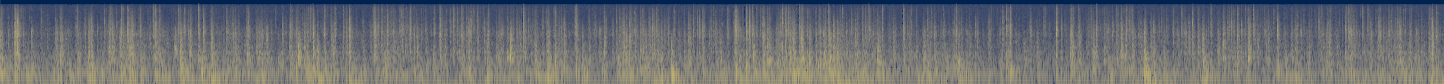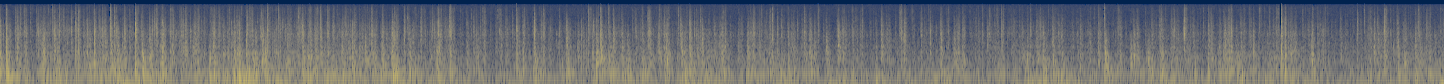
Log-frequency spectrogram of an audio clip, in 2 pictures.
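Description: Rain falling on a parked car's windshield and roof, heard from inside the cabin: a dense, steady patter of drops.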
